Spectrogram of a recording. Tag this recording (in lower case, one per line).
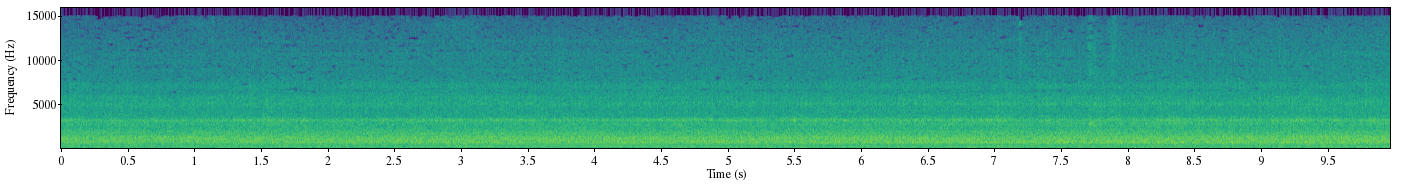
vehicle
truck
